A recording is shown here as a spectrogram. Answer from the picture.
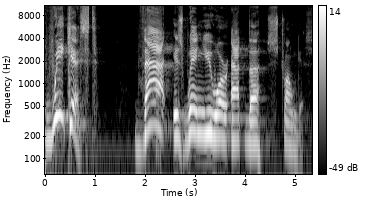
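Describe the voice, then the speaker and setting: A man projects a raised voice with a bright, sharp tone. His pitch swings very widely. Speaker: pastor. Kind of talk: sermon. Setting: church with congregation. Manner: restrained, less energetic than usual; repetitive call-and-response.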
